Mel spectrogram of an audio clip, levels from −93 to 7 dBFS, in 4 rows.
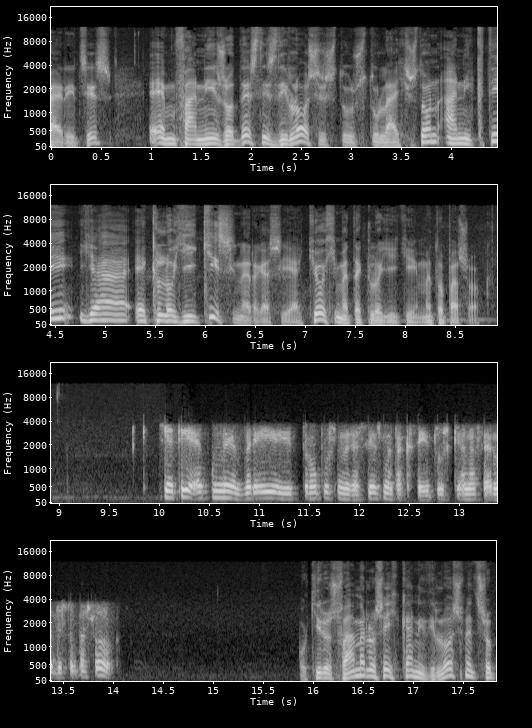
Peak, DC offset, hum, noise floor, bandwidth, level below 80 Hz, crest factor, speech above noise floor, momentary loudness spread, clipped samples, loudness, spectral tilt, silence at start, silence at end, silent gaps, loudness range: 0 dBFS; under 0.1%; none; -60 dBFS; 12 kHz; -44 dBFS; 18 dB; 43 dB; 8 LU; under 0.1%; -17 LUFS; -5 dB/octave; 0 s; 0 s; none; 5 LU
